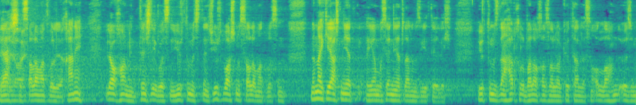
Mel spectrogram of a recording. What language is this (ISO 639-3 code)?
tur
